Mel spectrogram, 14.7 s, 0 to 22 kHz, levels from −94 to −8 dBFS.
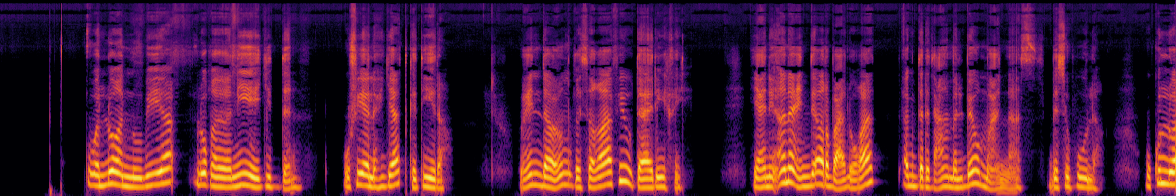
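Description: A speech recording, with no technical faults to be heard anywhere in it. Nothing in the signal chain calls for comment.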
